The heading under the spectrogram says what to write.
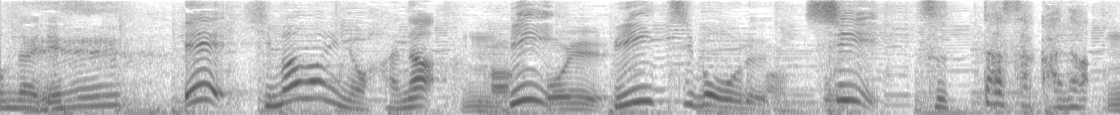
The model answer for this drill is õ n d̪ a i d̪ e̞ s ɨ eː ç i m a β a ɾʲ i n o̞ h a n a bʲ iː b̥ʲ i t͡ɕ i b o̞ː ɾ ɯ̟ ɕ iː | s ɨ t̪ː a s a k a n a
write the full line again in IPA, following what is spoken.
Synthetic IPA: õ n d̪ a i d̪ e̞ s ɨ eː ç i m a β a ɾʲ i n o̞ h a n a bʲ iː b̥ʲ iː t͡ɕ i b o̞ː ɾ ɯ̟ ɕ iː | t͡s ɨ t̪ː a s a k a n a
